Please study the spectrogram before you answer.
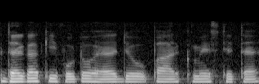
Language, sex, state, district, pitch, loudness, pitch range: Hindi, male, Delhi, New Delhi, 125 Hz, -18 LUFS, 125-135 Hz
